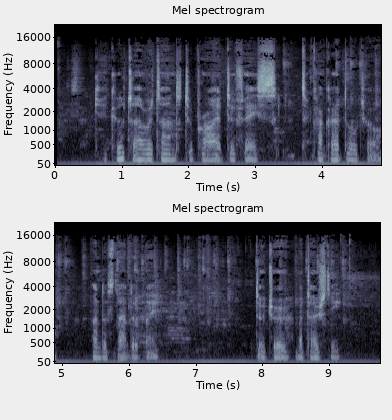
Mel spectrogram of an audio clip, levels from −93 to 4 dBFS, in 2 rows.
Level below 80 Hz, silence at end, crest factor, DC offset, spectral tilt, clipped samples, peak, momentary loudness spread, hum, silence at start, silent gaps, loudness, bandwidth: -54 dBFS; 0.25 s; 26 dB; under 0.1%; -0.5 dB/octave; under 0.1%; -6 dBFS; 18 LU; none; 0.05 s; none; -27 LUFS; 16 kHz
